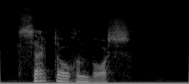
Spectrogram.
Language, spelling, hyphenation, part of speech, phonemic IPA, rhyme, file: Dutch, 's-Hertogenbosch, 's-Her‧to‧gen‧bosch, proper noun, /ˌsɛr.toː.ɣə(m)ˈbɔs/, -ɔs, Nl-'s-Hertogenbosch.ogg
- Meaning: 's-Hertogenbosch (a city, municipality, and capital of North Brabant, Netherlands)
